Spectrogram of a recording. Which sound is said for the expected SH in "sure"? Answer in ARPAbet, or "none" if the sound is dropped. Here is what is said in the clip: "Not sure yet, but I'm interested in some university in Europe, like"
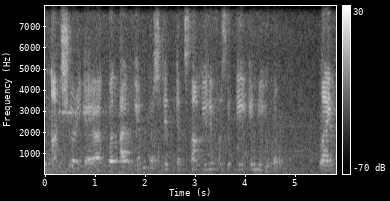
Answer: SH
